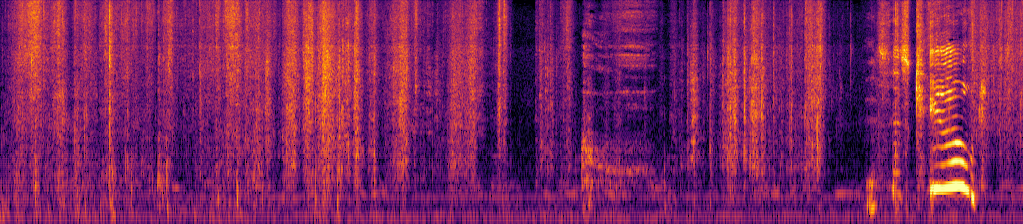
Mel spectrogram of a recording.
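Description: Styrofoam packing around a small item being pulled and handled, a run of crinkling, crackling and tearing sounds as it is unwrapped. Near the end comes a short, loud vocal sound whose pitch rises and falls.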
